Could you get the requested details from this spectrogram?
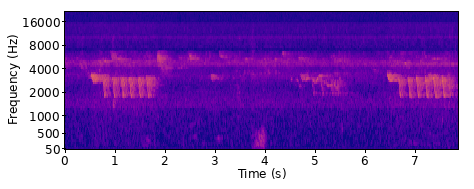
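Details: White-rumped shama used as a decoy bird for luring, giving faint whistled phrases around short rapid trilled bursts near the start and end, with quieter notes between and a steady background hiss.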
